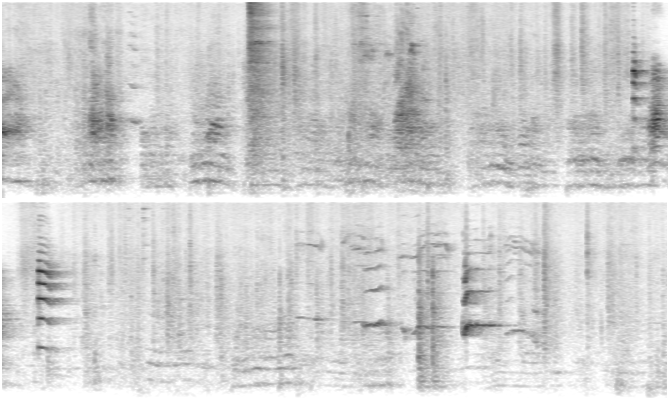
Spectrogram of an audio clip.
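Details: Lagotto Romagnolo puppies scuffling together in their puppy pen: high, wavering whines and sharp yelps with a few short barks, rising and falling in bursts, mixed with human voices and rustling.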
